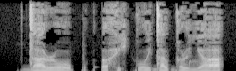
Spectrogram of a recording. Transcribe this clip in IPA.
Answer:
daɹ op | ʔʌheçkoi̯ dau̯ɡʌɹʎa

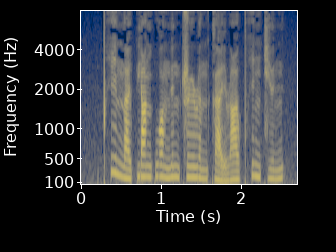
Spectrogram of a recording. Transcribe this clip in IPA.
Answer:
pʰi˥˨ n̪a˨˦ɪ̯ pjɑ˦ŋpwɔ˥˨n̪y˥˨n ʈ͡ʂɻ̩˦ɻə˨˦n ka̰˨˩ɪ̯ ɻɑ˨˦ʊ̯pʰi˥˨ŋt͡ɕy˨˦n

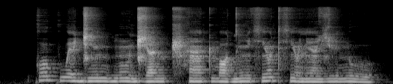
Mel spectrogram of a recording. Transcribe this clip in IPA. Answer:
kokwed͡ʑĩn bũd͡ʑæn ʈ͡ʂʰæ̃tmɒ dĩ sʲõtsʲõlʲæ̃ʑi n̪u

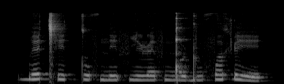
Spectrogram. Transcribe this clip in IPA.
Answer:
bɛǀʰetːofne fiɭɛf ŋ͡ǃoɖufʌx ɽe

